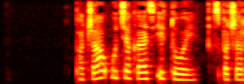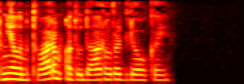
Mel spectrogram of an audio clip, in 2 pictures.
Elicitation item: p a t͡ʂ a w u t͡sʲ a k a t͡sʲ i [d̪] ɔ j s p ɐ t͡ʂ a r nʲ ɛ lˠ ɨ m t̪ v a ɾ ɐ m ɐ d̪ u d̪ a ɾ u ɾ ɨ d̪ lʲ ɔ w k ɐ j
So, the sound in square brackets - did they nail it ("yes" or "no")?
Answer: no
